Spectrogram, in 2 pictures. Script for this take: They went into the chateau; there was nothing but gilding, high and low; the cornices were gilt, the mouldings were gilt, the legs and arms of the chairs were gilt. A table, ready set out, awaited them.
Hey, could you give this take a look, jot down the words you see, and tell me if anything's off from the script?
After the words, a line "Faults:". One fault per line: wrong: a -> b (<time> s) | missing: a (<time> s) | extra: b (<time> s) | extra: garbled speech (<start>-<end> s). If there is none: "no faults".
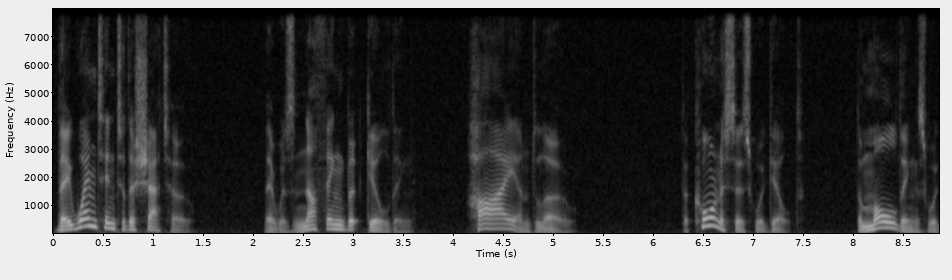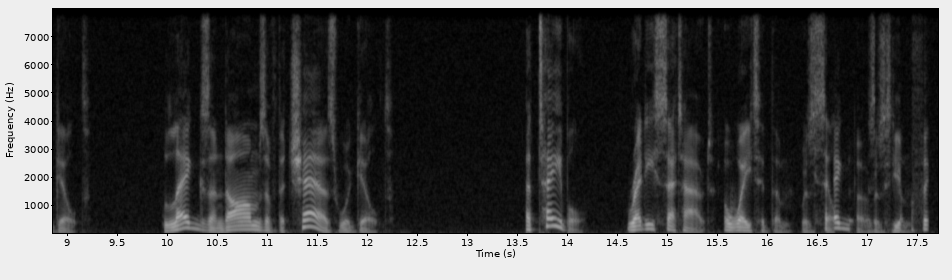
They went into the chateau; there was nothing but gilding, high and low; the cornices were gilt, the mouldings were gilt, legs and arms of the chairs were gilt. A table, ready set out, awaited them. [garbled]
Faults:
missing: the (9.2 s)
extra: garbled speech (16.3-17.6 s)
